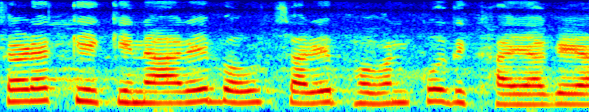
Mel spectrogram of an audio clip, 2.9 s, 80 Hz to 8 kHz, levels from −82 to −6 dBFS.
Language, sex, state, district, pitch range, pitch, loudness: Hindi, female, Jharkhand, Deoghar, 250-285 Hz, 265 Hz, -15 LUFS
